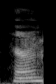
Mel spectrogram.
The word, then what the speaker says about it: Haran: So his brother is named Haran, H-A-R-A-N. How do you say it? Haran? Haran? – Haran, yeah.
